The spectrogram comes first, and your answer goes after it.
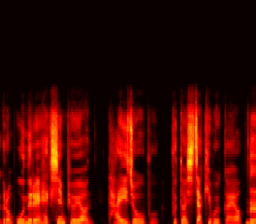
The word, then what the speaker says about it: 大丈夫: 자, 그럼 오늘의 핵심 표현 다이조오브부터 시작해 볼까요?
